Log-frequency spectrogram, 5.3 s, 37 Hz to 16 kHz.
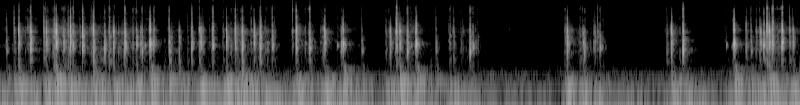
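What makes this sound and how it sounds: Both hands type continuously with their fingertips on a NuPhy Air75 V2, a compact 75% mechanical keyboard with linear Cowberry switches, a white case and green and white plastic keycaps, resting on a wooden desk. Rapid, bright, crisp plastic clacks come in dense bursts, broken by brief quieter pauses before the typing picks up again.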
